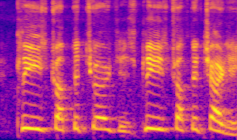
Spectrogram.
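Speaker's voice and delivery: blubbering crying plea. Imitating a cousin begging for charges to be dropped: imitating someone crying and pleading. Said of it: "He's gonna start crying like a little frickin' baby".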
